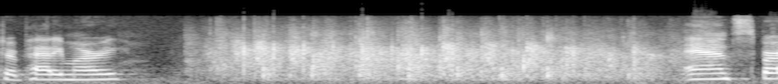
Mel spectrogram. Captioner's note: applause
